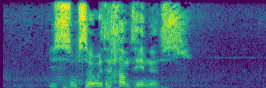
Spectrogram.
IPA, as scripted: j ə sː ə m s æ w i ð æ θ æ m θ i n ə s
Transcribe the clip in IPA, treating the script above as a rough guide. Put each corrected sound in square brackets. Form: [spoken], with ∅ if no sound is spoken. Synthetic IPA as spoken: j ə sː ə m s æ w i [θ] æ [χ] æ m θ i n ə s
